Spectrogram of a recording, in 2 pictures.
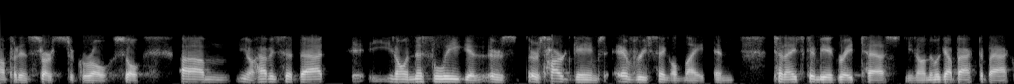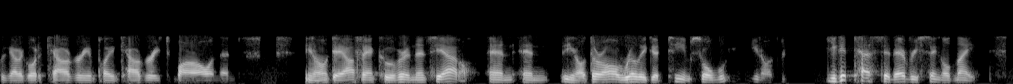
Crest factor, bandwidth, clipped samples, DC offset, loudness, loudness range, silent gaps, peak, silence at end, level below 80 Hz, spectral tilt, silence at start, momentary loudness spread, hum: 16 dB; 4.1 kHz; under 0.1%; under 0.1%; -19 LUFS; 2 LU; 7.68-7.72 s, 13.11-13.17 s; -2 dBFS; 0.1 s; -58 dBFS; -11 dB/octave; 0 s; 11 LU; none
